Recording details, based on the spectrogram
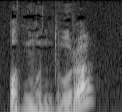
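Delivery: astonished. The youngest son, puzzled by his father's answer, asks back with a surprised question. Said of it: "zdziwił się najmłodszy synek".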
